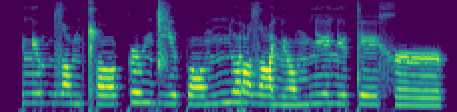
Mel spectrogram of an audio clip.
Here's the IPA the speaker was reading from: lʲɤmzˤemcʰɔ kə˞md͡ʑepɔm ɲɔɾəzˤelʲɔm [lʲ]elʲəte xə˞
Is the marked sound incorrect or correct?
correct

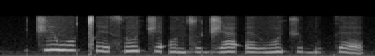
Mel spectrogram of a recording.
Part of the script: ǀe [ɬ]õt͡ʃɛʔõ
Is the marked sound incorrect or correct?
incorrect: s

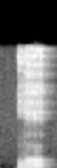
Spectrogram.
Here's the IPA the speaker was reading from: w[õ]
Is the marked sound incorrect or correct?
incorrect: o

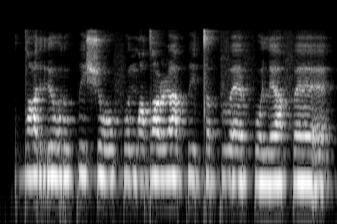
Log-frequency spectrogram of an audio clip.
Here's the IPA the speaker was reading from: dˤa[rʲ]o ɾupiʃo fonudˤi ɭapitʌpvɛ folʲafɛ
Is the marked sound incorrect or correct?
correct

